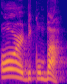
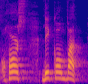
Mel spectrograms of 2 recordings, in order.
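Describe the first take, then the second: First: The first word starts without an h sound. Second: The first word starts with an h sound. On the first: The speaker calls it right. "this is pronounced as or de combat" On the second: The speaker calls it wrong. "This is not pronounced as horse de combat"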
